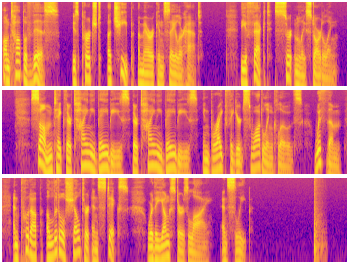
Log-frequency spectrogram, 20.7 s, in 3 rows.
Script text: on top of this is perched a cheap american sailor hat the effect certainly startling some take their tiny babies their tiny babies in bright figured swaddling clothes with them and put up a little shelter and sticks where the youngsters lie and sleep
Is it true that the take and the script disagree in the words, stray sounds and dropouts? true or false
true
